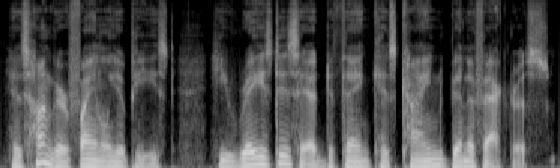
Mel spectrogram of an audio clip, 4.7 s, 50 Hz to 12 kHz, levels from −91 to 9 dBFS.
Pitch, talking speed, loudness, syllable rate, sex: 105 Hz, 165 wpm, -17 LUFS, 5.2 syllables/s, male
